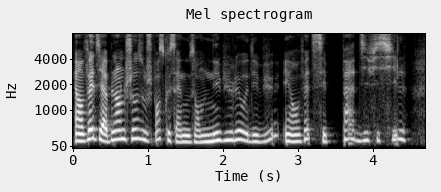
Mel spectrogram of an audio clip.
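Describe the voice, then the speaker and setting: The woman's voice has a dark, mellow tone. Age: 30s. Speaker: musician and songwriter. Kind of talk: casual interview. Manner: halting, many fillers.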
